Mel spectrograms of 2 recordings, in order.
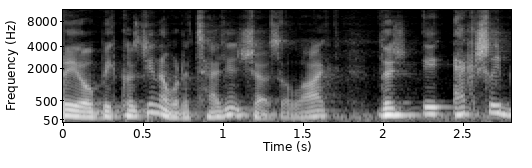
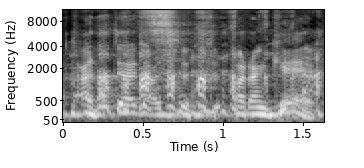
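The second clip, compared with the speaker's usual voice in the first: laughing; 4 semitones higher than usual. Real, not acted. Dismissing mum, laughing.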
